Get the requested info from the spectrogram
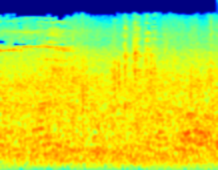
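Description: Busy roadside ambience: several people talking over one another, with steady traffic noise underneath.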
